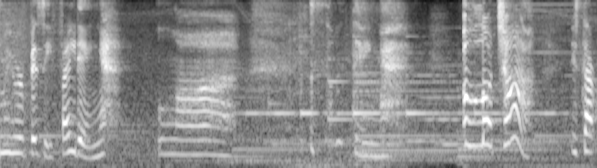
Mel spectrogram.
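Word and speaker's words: Luocha: Locha! Is that right? I remember it. Let's go. Stay close, you two. Cloud Knight's Fu Xuan will guarantee your safety. Agora eu sei como pronunciar o nome dele. Wacha.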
